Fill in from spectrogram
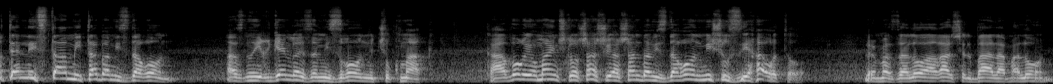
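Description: A man giving a sermon, telling stories and acting out the characters in excited voices, with frequent laughter. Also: on the high side, slight background noise. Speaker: rabbi giving a Torah lecture. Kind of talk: lively sermon with storytelling.

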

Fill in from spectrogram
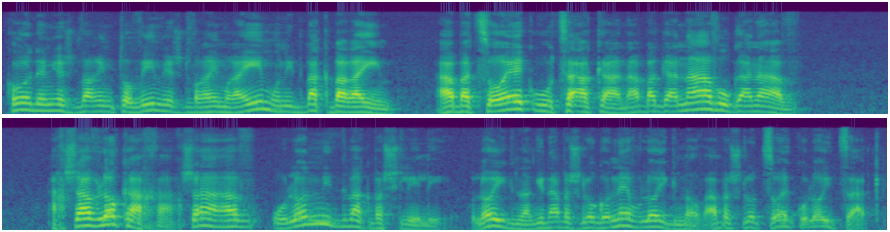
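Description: A man's voice: on the high side, lively intonation, vocal fry, few pauses, a little mellow. A man lecturing on psychology to an audience, explaining with examples and rhetorical questions.

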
